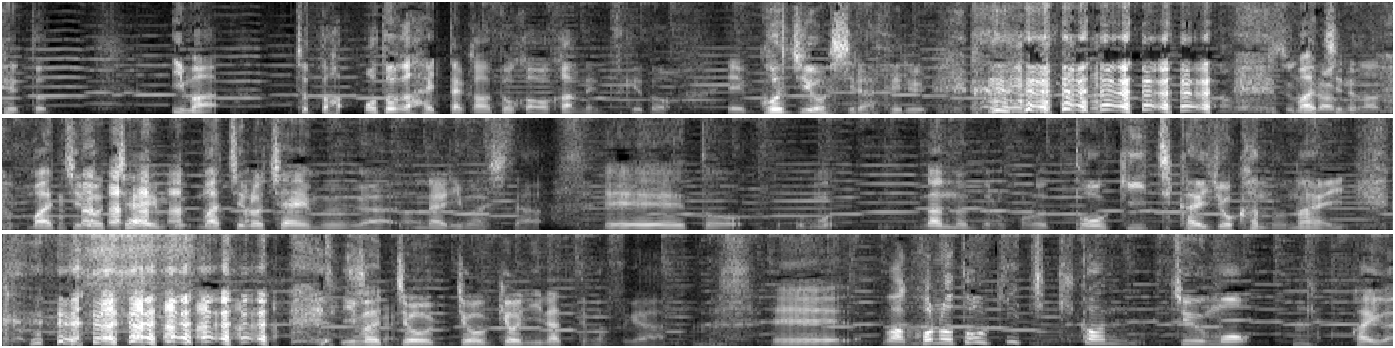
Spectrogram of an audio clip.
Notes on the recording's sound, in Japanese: 秋の陶器市真っただ中のテント村「古窯いわした広場」から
